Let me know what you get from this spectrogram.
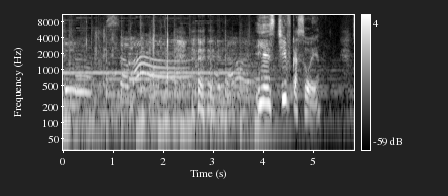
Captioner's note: speaking foreign language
